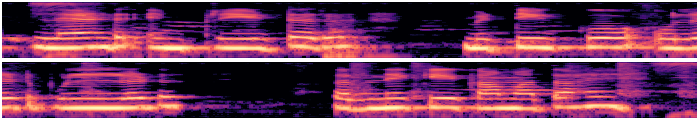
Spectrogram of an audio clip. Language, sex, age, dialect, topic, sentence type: Hindi, female, 18-24, Marwari Dhudhari, agriculture, statement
